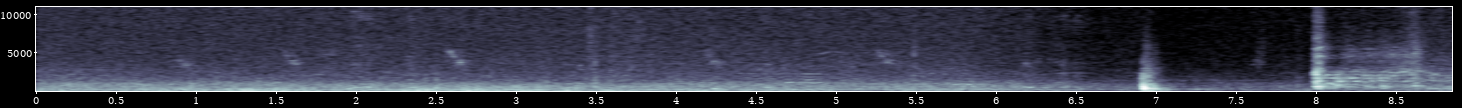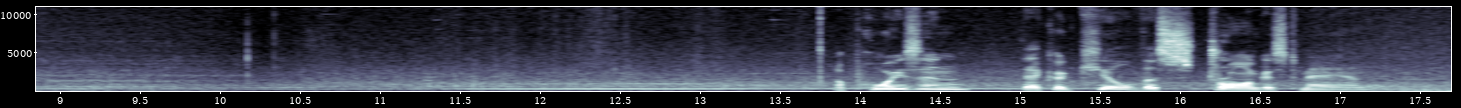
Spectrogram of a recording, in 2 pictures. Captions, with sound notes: (wind whooshing) (birds chirping) (car door slamming) (car engine roaring) (wind whooshing) (birds chirping) - "A Poison That Could Kill The Strongest Man."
